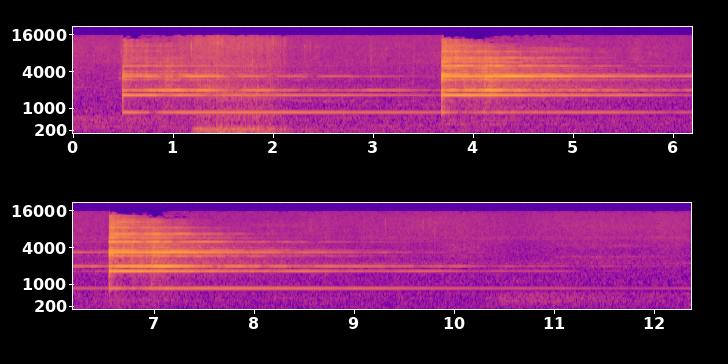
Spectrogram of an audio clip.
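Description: Altar bell struck three times, each strike ringing out and slowly fading before the next, rung at the elevation of the consecrated host during the Mass.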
